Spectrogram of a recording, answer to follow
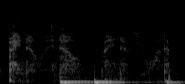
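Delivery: quick hushed whisper to the pet. Real, not acted. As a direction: whisper it fast and breathy.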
